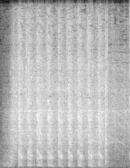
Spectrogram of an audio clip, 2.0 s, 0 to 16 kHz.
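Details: 1999 Subaru Legacy that died while driving and won't restart, cranking with spark, injector pulse and compression present; even quick cranking beats, about six or seven a second, never firing; passenger-side timing belt skipped two teeth, no valve damage.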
